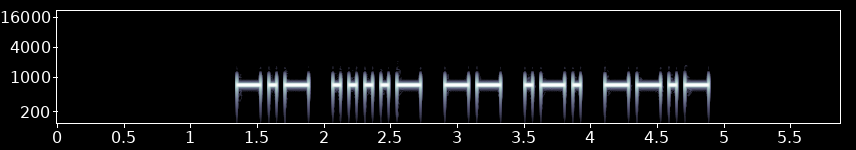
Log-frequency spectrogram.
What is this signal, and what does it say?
Morse code, heard as a keyed tone, about 20 wpm, 700 Hz. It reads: K4MRQ
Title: Speed Racing - USA 1x3 Call Signs 17wpm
